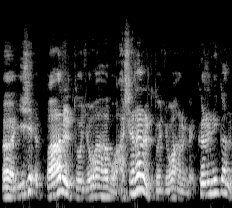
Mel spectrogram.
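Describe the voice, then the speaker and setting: A man's voice: fairly high pitch, big pitch swings, moderate pace, roomy sound, distant mic. A male pastor giving a conversational sermon, asking the congregation rhetorical questions. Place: church sanctuary.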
